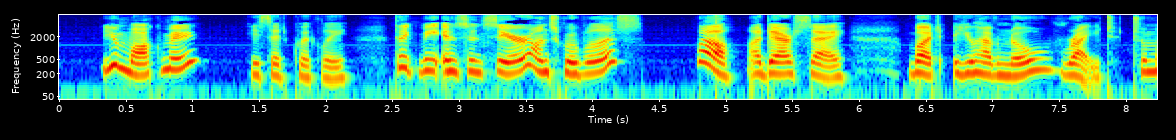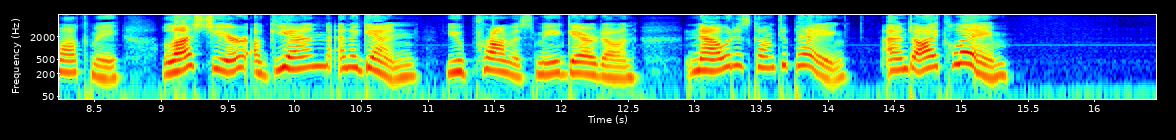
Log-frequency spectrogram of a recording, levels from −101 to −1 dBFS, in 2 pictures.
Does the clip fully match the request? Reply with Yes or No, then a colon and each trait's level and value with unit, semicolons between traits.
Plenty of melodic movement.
Yes: wide, 6.0 semitones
